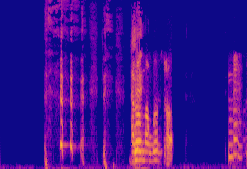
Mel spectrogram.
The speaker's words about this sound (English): Well, hey, man, you got an Obama phone, man. Get off that. Got an Obama phone. You are constantly breaking up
